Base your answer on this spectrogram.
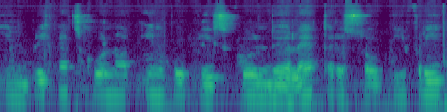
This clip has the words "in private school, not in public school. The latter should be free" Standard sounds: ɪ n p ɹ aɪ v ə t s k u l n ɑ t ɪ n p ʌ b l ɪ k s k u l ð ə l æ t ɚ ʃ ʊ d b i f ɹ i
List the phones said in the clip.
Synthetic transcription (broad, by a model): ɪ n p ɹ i f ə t s k u l n ɑ t ɪ n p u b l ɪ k s k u l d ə l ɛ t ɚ s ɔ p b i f ɹ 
